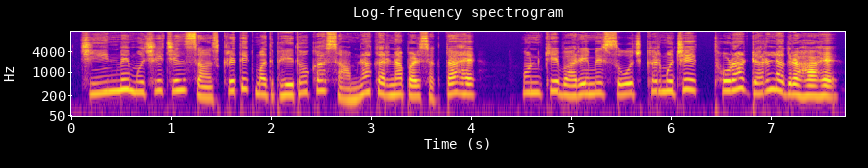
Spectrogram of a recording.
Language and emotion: Hindi, fearful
